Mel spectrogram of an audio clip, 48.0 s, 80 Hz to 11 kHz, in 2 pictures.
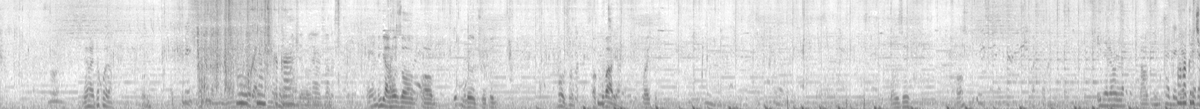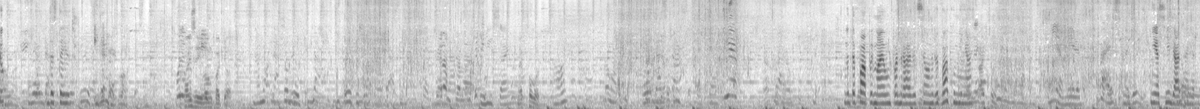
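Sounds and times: background music: 0.0 - 48.0
water sloshing in a net: 0.0 - 48.0
fish thrashing in water: 2.8 - 5.9, 29.0 - 33.8, 36.1 - 48.0
people talking: 40.9 - 48.0.

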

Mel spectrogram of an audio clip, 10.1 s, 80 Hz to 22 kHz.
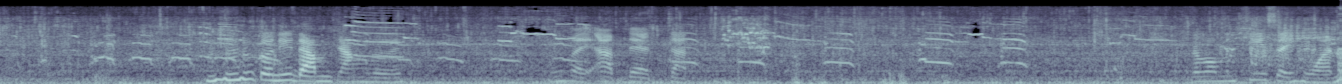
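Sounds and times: boat motor humming: 0.0 - 10.0
gulls calling: 0.0 - 10.0.

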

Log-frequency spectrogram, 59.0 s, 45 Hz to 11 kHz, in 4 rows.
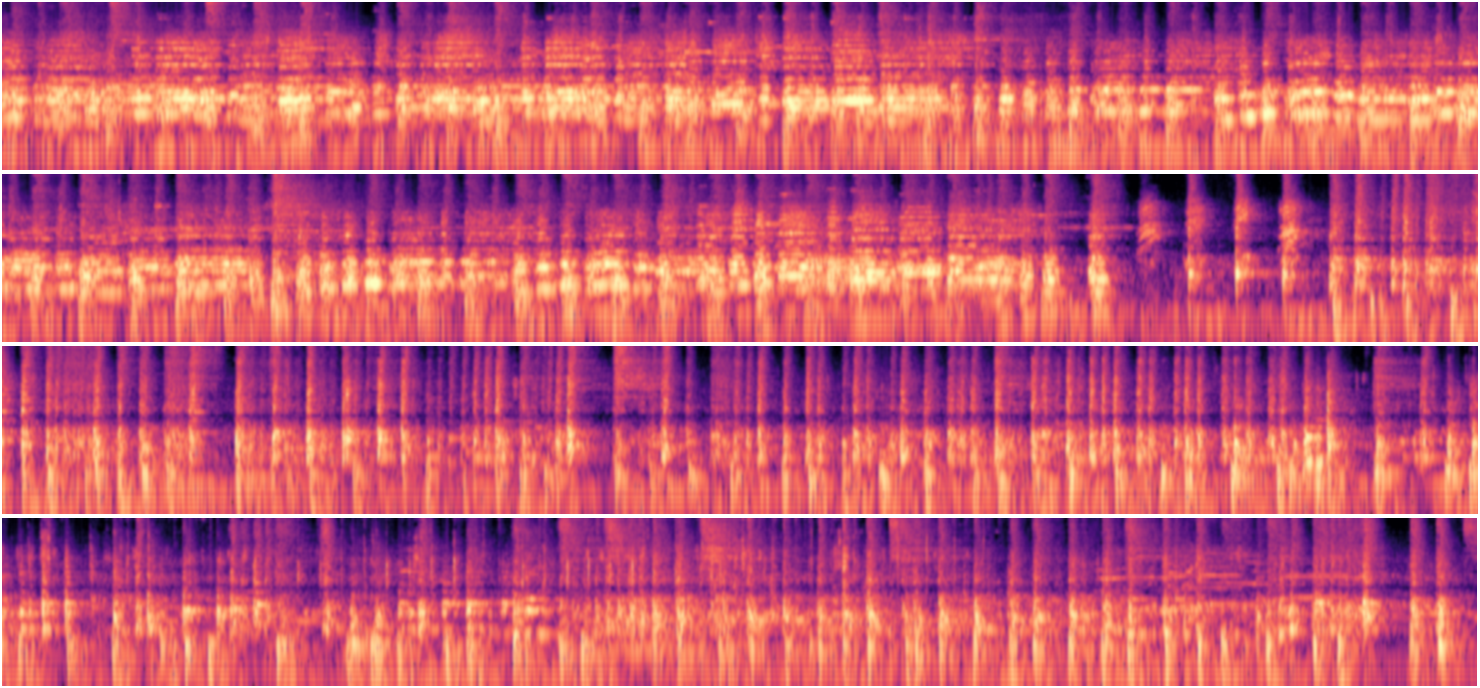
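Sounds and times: saxophones: 0.0 - 26.8
trumpets: 0.0 - 28.1
busy drum beat: 0.0 - 59.0
marching band playing: 0.0 - 59.0.

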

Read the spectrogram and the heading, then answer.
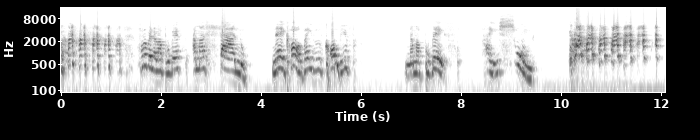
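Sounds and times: man cackling laugh: 0.0 - 1.4, 10.2 - 12.0.

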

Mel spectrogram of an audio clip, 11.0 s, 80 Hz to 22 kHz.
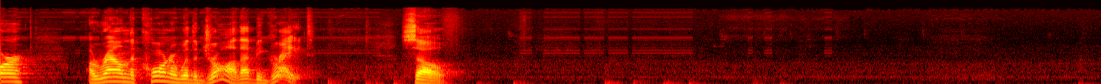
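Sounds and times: faint high steady tone: 0.0 - 4.6, 5.2 - 9.6
soft low thumps: 3.2 - 8.0, 10.8 - 11.0.

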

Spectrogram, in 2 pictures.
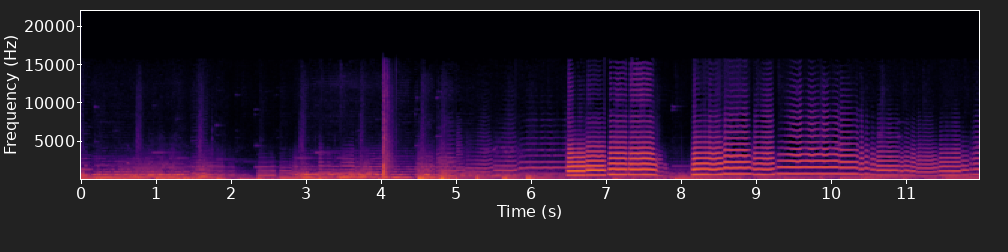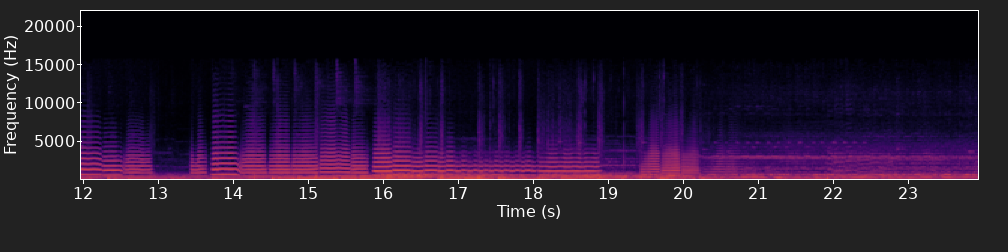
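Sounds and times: marching band brass melody: 0.0 - 23.0.

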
